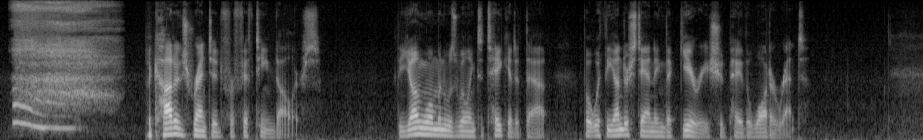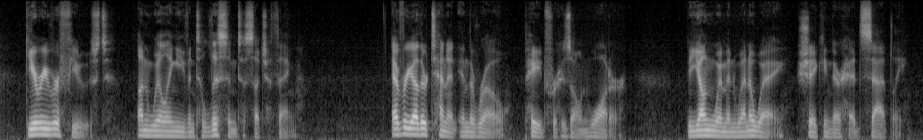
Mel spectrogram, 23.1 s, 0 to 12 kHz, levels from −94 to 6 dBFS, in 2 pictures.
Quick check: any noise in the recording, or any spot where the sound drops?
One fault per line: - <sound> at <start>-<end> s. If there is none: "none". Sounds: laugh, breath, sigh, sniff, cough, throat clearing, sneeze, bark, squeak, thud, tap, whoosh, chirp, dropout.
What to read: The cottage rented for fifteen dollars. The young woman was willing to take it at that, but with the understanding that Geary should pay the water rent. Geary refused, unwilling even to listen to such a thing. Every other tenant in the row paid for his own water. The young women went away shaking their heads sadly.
- sigh at 0.1-1.6 s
